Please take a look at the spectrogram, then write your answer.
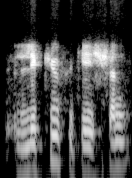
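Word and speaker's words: liquefaction: मैं इसे लिक्विफिकेशन बोलूंगा, लेकिन अगर आप स्पेलिंग बुक्स में देखेंगे तो FA है, ठीक है। आदत पड़ी हुई है वो लिक्विफाइड पेट्रोलियम गैस बोलने की ना, वहीं से आदत पड़ी है लिक्विफिकेशन बोलने की, बट इट इज लिक्विफैक्शन of gases.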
